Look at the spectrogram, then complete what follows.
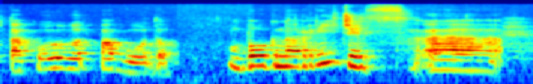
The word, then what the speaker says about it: Regis: Но правильнее все-таки называть Regis, если сравнивать с написанием и произношением улицы Regent Street.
